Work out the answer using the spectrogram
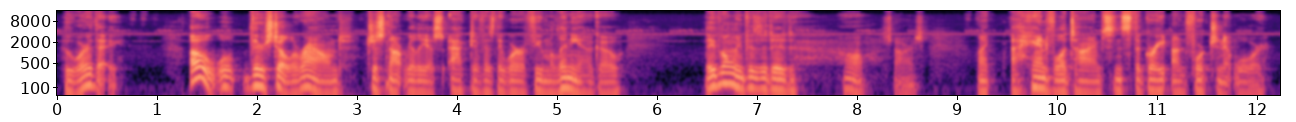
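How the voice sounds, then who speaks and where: Gargoyle guardian played by a man, ancient but gentle: very low, effect-deepened voice, friendly, reassuring, slightly awkward fantasy ASMR delivery. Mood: chatty, explaining. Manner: halting, friendly, reassuring, chatty. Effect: deep voice effect.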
